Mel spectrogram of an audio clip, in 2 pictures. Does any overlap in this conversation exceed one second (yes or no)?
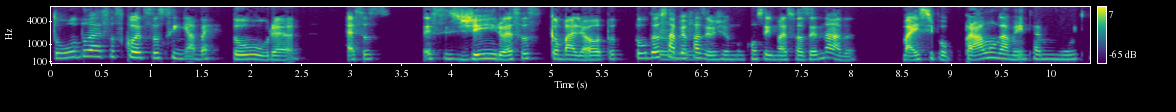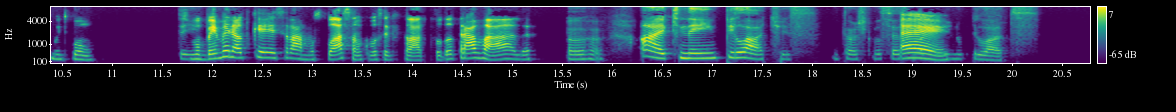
no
